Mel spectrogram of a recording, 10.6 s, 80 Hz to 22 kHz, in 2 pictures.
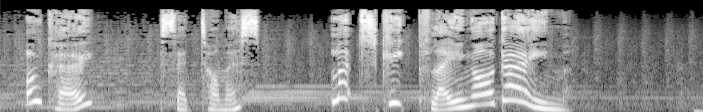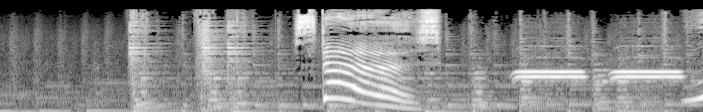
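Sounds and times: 
speech: 0.2s - 4.4s, 8.1s - 9.5s
whistle blowing: 9.1s - 10.5s.

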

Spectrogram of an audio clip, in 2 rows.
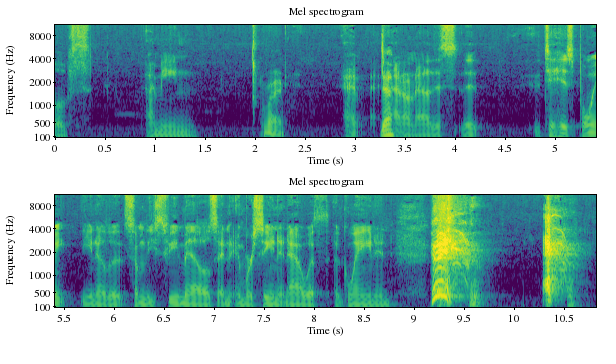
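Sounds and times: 
speech: 0.1s - 10.7s
person with sciatica sneezing painfully: 9.2s - 10.8s.

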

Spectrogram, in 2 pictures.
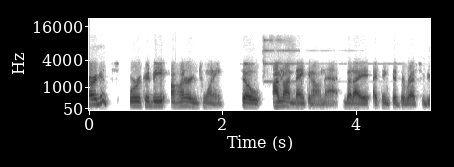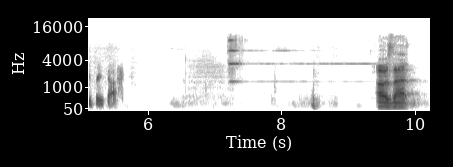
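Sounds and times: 
speech: 0.0s - 5.8s, 9.4s - 10.0s
bright bell ding awarding a point: 2.6s - 4.9s, 7.2s - 9.6s.

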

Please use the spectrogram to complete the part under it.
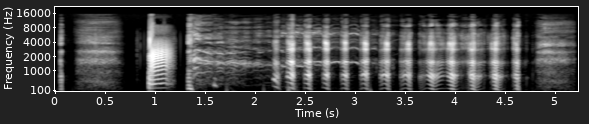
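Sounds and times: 
fart sound effects from a soundboard on an old computer: 1.0s - 1.3s
laughter: 1.4s - 4.8s.

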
